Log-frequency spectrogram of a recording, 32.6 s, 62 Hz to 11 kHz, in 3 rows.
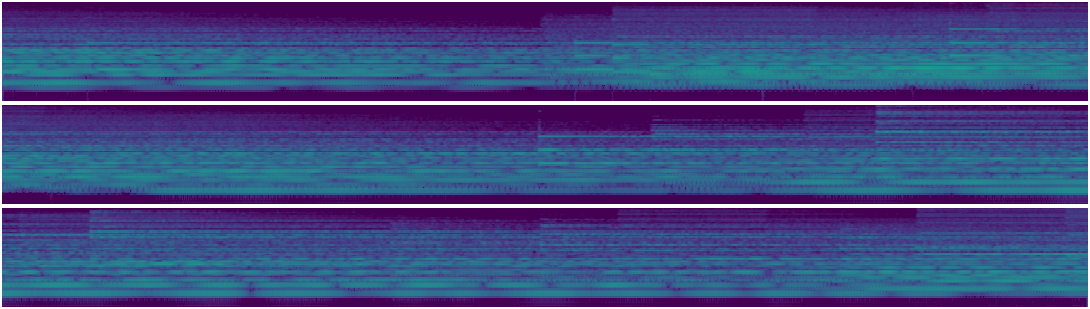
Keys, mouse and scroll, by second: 21.7 scroll up 1, 24.2-24.8 scroll up 1, 27.9-28.7 scroll down 1, 29.3 middle click, 32.1 scroll down 1.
